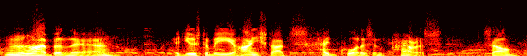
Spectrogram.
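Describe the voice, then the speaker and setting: An actor playing a cocky, flirtatious, shrewd reporter with an American accent and a slangy, sardonic way of talking, in a 1940s radio drama. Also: male voice, fairly low pitch, sing-song, a little slow, bright, forceful tone, full character voice. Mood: probing, sardonic. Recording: muffled old radio broadcast recording.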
